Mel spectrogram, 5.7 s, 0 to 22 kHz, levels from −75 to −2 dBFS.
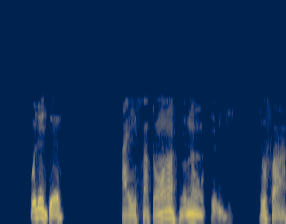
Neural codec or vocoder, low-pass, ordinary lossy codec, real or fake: none; 3.6 kHz; MP3, 24 kbps; real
